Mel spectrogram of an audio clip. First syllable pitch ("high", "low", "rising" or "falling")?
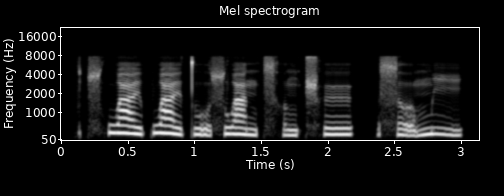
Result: falling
